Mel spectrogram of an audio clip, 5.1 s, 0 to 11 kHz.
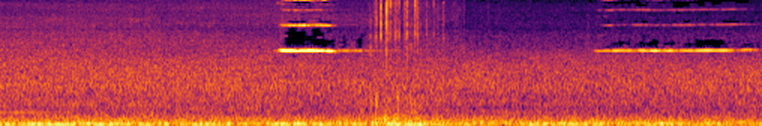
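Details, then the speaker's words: Mercedes W210 E55 AMG with the original E55 5.5 naturally aspirated V8 and transmission, while driving. A high, steady squeal comes and goes over road rumble; the brakes are stuck and squealing. "but brakes are stuck and they are already squealing louder than teenager adjusted bieber concert"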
